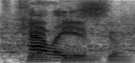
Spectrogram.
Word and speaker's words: Hallie: of an inside joke the public address announcer here mispronounces her name Haley on purpose kind of a fun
